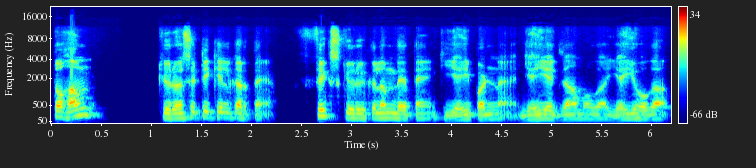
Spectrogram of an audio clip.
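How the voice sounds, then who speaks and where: A man's voice: medium pitch, fairly even intonation, moderate pace, mellow. A man giving a motivational talk in a conversational way, often checking in with the listener and repeating words for emphasis. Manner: conversational, often asks "ठीक है?" and "right?".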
